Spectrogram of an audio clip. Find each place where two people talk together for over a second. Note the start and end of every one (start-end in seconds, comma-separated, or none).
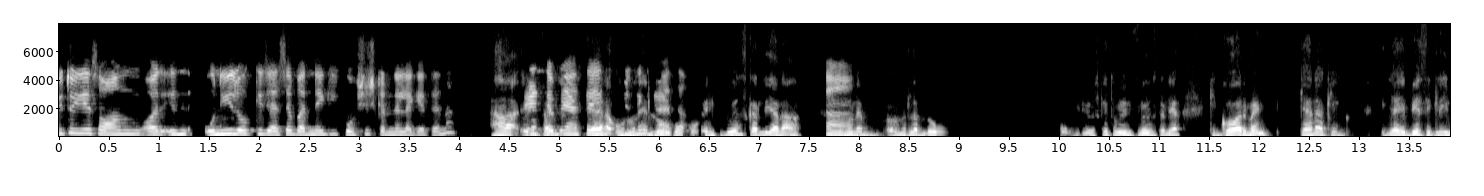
4.7-6.3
